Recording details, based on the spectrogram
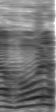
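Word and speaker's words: whole: cell वो बेचेगा द होल हाउस पूरे घर को यहां पर भी डब्लू सेट केवल होल पढ़ेंगे होल मतलब पूरा पूरी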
